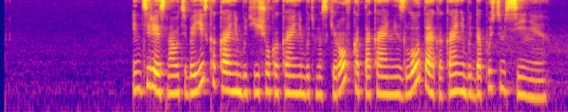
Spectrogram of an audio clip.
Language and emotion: Russian, neutral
